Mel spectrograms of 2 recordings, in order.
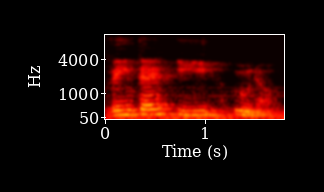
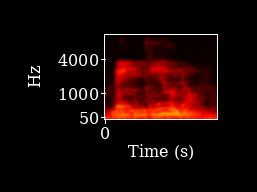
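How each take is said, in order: First: Each word is said slowly and separately. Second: The words are slurred together into one word. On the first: "slow again" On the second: "you slur it, you smoosh it all together"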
